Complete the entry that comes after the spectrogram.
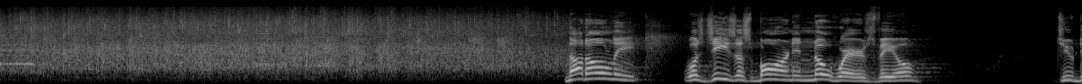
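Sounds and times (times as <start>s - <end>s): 
audience hand clapping: 0.0s - 6.8s
speech: 5.6s - 9.3s, 10.6s - 10.8s.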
